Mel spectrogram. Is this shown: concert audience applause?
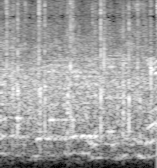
yes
